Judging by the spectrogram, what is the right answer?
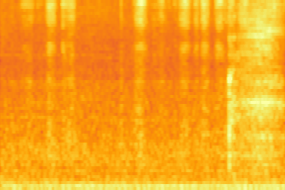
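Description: A pencil scratches a line across watercolor paper, a soft, close, continuous scraping with a few faint strokes, quiet throughout.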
